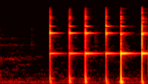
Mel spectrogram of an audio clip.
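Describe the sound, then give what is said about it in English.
A drinking glass is tapped six times in quick, even succession, each bright ringing clink fading briefly before the next. The sound is clear, with no talking. “Sounds empty, though. Well, that was the can. The glass.”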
